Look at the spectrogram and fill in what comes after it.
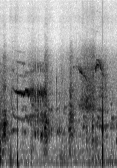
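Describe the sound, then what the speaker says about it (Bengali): Domestic backyard hens on a farm clucking, several short repeated clucks and calls close by, with busy rustling and a brief crowing-like note in the background. "তো আমার এই মুরগিটা হচ্ছে সব থেকে সুন্দর একটা মুরগি আমার খামারে"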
